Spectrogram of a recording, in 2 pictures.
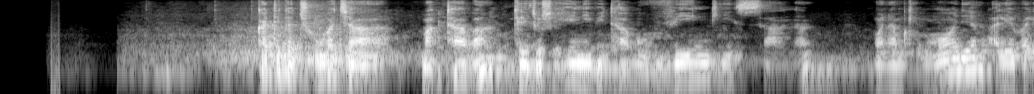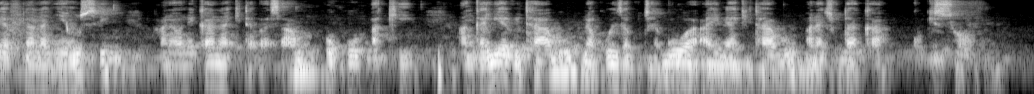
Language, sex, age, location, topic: Swahili, male, 25-35, Dar es Salaam, education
